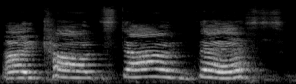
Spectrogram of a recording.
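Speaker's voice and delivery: high, drawn-out and very slow complaint; exasperated Mister Bear. Acted. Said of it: "said Mister Bear".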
